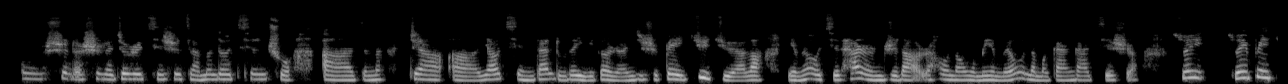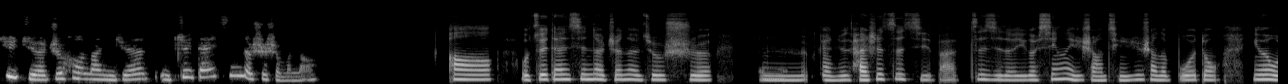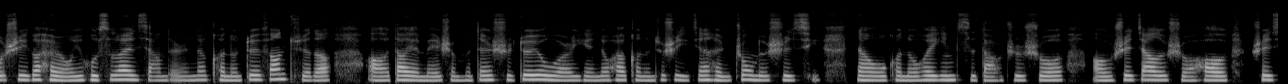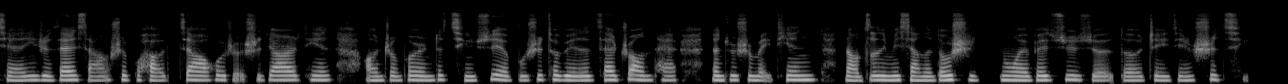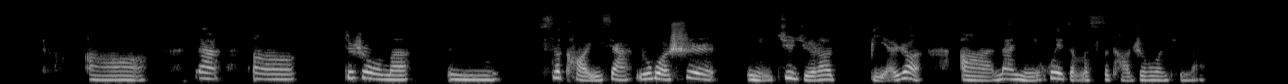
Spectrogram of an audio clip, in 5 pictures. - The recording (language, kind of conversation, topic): Chinese, advice, 你因为害怕被拒绝而不敢主动社交或约会吗？
- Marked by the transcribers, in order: other background noise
